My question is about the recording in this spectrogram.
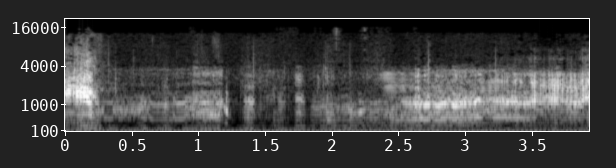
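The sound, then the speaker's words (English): A chicken squawks sharply at the start, then keeps up a steady, agitated clucking and cackling for several seconds, with no one talking. “And here comes the first chicken.”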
